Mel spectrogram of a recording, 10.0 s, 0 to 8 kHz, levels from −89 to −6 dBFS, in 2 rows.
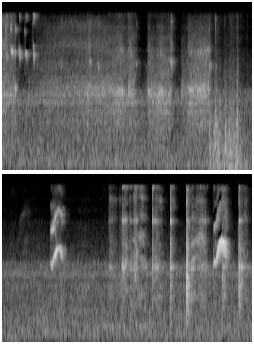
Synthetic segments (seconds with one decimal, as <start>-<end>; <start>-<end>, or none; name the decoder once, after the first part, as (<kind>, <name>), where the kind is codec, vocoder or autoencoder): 2.1-3.7 (codec, DAC); 4.6-5.1; 5.5-7.0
